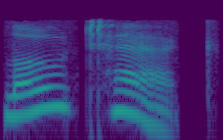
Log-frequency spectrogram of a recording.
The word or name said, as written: low-tech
